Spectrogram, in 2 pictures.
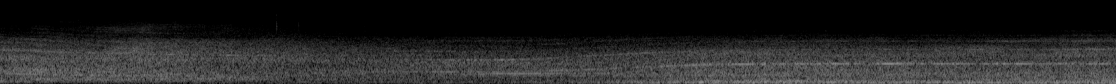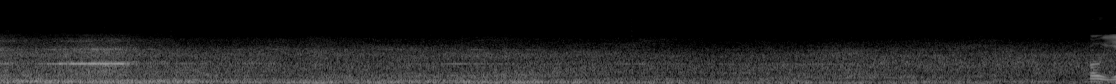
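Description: A Delta airliner arrives at Harry Reid International Airport in Las Vegas, a steady distant engine roar with a slowly shifting whine that holds for over twenty seconds, faint beneath the surroundings.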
